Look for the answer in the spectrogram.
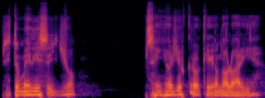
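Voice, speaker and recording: A man preaching a sermon to his congregation, slow and dramatic, rising to impassioned outbursts. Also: on the low side, fairly even intonation, gravelly, breathy edge. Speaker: apostle, preacher.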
